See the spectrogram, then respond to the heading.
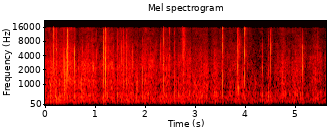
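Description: A thin clear plastic punched pocket lies flat on a towel, with fingertips resting on it, and is tapped with a vertical wooden pencil. The result is a quiet run of sharp, bright crinkly ticks with almost no low end. Each tick dies away instantly.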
